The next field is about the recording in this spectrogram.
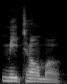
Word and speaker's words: Miitomo: The Miitomo? – Miitomo.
